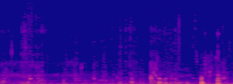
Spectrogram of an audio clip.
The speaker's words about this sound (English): You hear all the drinking sounds. I know.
